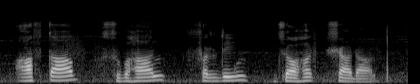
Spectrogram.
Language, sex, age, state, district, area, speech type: Urdu, male, 30-45, Uttar Pradesh, Aligarh, rural, spontaneous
